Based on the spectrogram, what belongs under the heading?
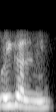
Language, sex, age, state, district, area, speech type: Punjabi, female, 60+, Punjab, Amritsar, urban, conversation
